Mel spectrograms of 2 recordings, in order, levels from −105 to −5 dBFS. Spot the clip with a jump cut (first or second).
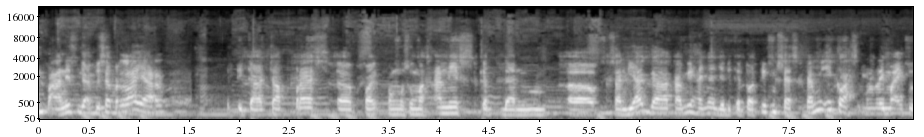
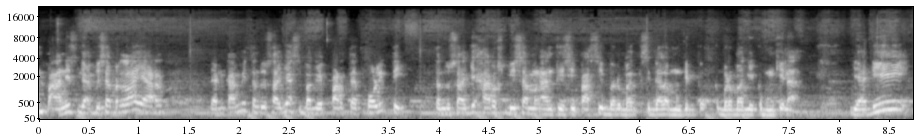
first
